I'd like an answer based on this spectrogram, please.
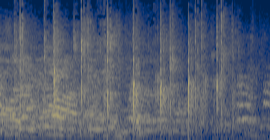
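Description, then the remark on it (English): Scattered, sparse handclaps from an audience, a handful of sharp claps at uneven intervals, fairly quiet, mixed in with a voice talking over them. “No, I wasn't looking for an applause, but okay.”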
